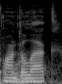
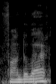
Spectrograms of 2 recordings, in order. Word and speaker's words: Fond du Lac: I'm sure that I pronounced that Fond du Lac. Fond du Lac, yeah.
